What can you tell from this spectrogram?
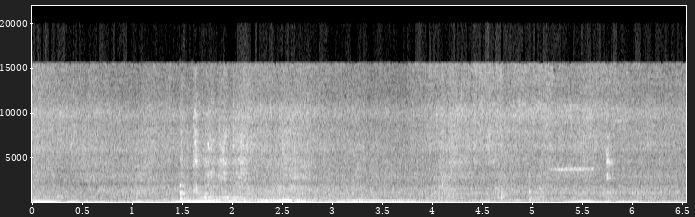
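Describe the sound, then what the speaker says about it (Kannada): Chicken coated in salt, chilli powder, turmeric, chicken masala and garam masala being stirred and fried in a pan, a continuous moderate sizzle with repeated scraping and stirring strokes, no voices. "ಎಲ್ಲ ಹಾಕಿಬಿಟ್ಟು ಈ ಥರ ಫ್ರೈ ಮಾಡ್ಕೊತಾ ಇದ್ದೀನಿ ನೋಡಿ"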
